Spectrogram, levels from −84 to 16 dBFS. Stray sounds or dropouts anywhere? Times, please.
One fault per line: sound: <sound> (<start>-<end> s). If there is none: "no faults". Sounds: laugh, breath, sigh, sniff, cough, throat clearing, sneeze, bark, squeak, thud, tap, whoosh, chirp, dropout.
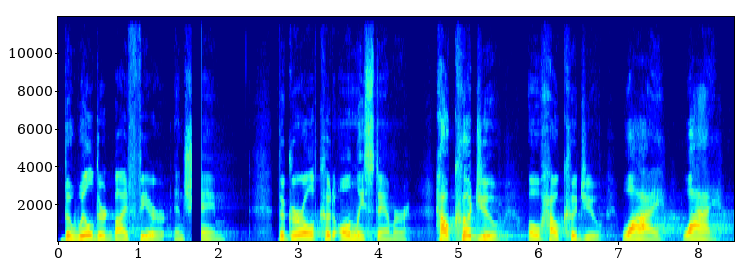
sound: dropout (1.7-1.8 s)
